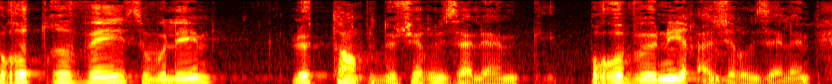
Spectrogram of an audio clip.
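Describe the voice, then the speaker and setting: Lively intonation marks a man's speech, which moves at a moderate pace. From Lebanon. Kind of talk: interview. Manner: hesitant.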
